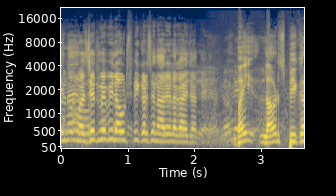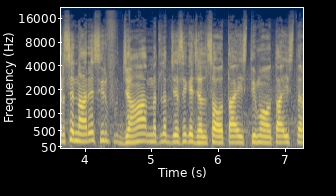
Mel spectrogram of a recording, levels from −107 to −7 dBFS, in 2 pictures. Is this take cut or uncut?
uncut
